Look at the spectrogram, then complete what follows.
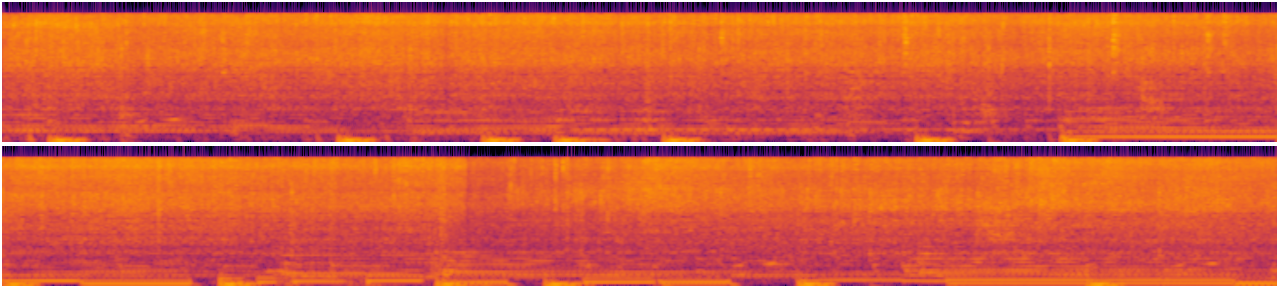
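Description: Green masala paste sizzling and frying in hot oil in a metal wok. A metal spatula stirs it, scraping against the pan at regular strokes.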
